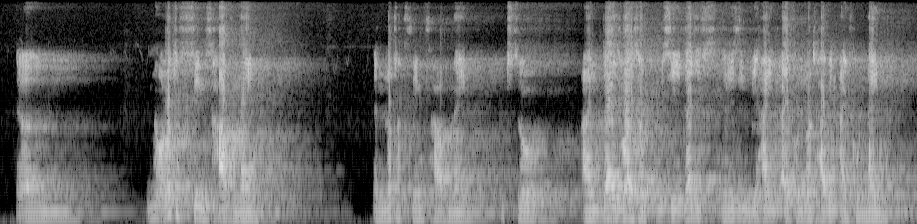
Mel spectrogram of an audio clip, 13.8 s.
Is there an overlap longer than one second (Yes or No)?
No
